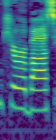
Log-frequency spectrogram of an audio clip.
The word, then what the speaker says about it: Kiribati: So it's drowning Kiribati, even though it looks like it's written drowning Kiribati.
